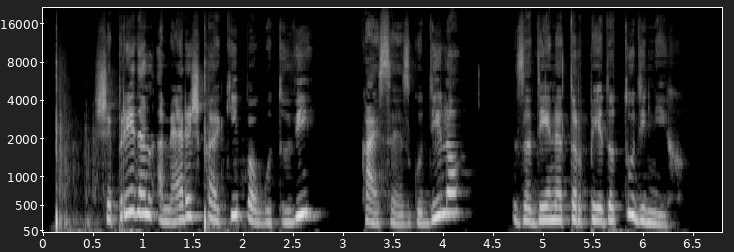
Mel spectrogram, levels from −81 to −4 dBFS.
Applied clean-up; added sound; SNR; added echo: classical method Wiener filter.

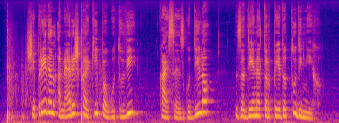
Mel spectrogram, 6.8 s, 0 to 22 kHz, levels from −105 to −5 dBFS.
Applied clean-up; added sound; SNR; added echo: none; Fireworks; 11 dB; none.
